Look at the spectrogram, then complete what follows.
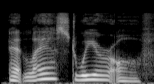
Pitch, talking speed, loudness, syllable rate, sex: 195 Hz, 195 wpm, -15 LUFS, 4.4 syllables/s, female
